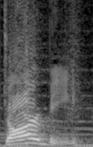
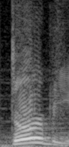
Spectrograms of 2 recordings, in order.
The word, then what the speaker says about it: Derby: Now nearly every country, every state, has a race for 3-year-old horses with Derby, or Derby as Americans pronounce it, in its name.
